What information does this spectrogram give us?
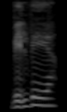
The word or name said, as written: velvære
